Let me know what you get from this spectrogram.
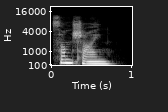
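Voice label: "sunshine", English, uk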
